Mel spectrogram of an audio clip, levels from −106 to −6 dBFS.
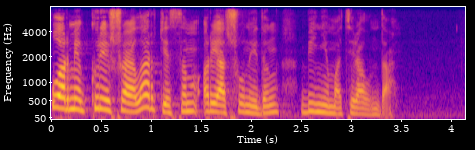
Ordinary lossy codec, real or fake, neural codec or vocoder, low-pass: none; real; none; 7.2 kHz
